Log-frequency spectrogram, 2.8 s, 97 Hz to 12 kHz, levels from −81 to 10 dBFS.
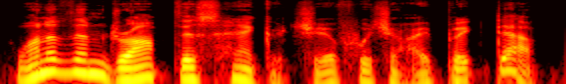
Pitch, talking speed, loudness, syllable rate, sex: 120 Hz, 210 wpm, -19 LUFS, 5.8 syllables/s, male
